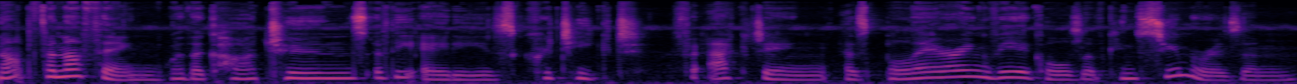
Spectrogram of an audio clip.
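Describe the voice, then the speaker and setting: On a very clean recording with a silent background, a soft-spoken woman with a dark, mellow tone speaks at a moderate pace. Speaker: toy collector. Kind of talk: soft-spoken ASMR storytelling.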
